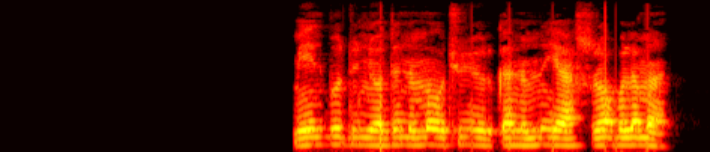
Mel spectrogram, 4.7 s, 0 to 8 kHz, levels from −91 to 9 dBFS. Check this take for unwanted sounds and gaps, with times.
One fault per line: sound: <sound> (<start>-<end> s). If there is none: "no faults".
no faults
